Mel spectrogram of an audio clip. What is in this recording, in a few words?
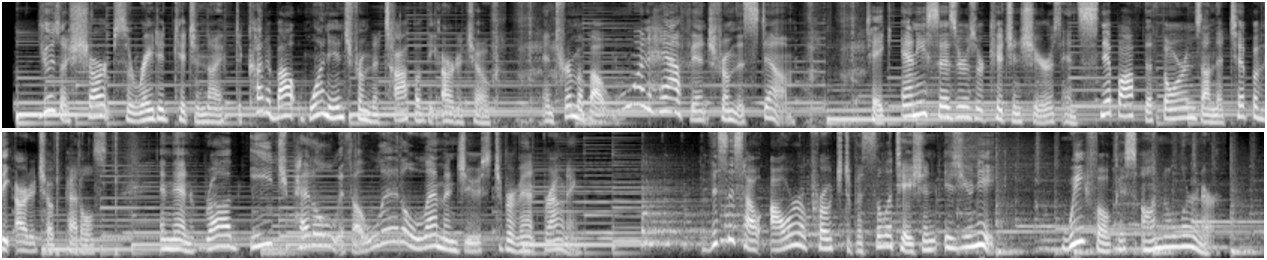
us elearning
